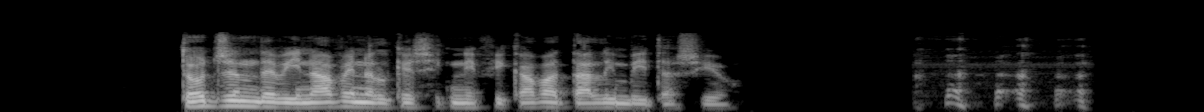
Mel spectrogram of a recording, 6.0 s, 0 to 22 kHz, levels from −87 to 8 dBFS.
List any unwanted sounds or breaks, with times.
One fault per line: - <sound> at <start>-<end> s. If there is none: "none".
- laugh at 4.6-5.5 s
